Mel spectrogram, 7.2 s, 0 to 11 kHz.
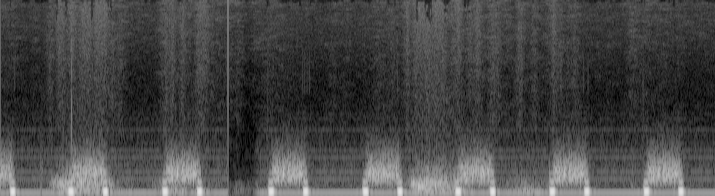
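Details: Heartbeat around 64 a minute with a blowing holosystolic mitral regurgitation murmur plus a third heart sound (S3) giving a gallop rhythm; auscultation challenge recording.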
